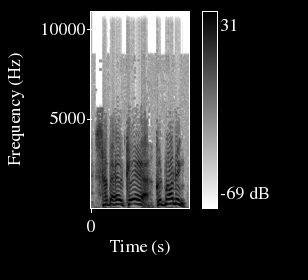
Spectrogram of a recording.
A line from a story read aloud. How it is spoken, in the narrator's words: the postman called out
